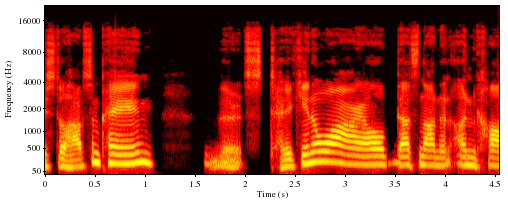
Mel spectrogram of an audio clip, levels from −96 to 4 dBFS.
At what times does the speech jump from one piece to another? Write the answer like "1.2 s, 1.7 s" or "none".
3.5 s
